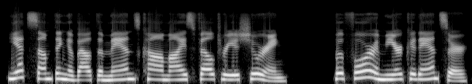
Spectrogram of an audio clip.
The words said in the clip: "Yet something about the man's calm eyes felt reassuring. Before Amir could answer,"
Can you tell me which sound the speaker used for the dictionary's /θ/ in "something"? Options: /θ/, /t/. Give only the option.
/θ/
